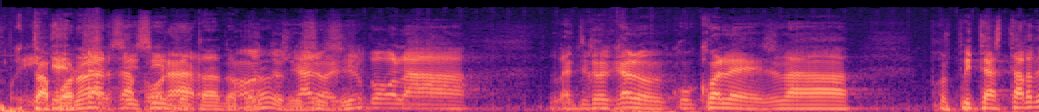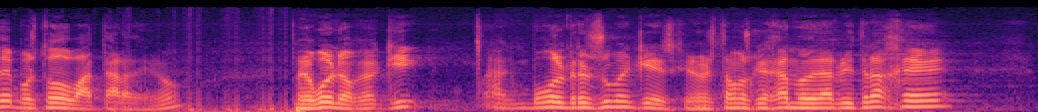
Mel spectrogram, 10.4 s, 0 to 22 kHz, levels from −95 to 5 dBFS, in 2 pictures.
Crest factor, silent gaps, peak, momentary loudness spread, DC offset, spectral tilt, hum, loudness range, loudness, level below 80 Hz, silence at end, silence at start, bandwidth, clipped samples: 16 dB; none; 0 dBFS; 13 LU; under 0.1%; -5.5 dB/octave; none; 1 LU; -16 LUFS; -38 dBFS; 0.45 s; 0 s; 15.5 kHz; under 0.1%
